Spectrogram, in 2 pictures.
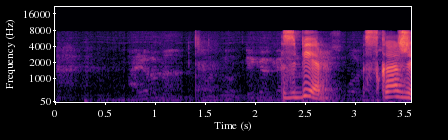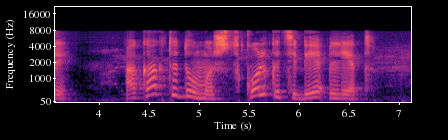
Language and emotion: Russian, neutral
